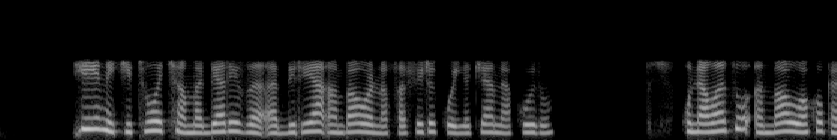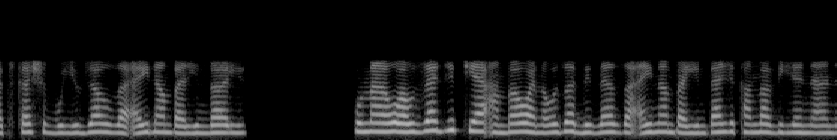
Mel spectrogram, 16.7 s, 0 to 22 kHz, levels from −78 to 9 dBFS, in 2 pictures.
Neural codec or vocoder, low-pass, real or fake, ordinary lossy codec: codec, 16 kHz, 0.5 kbps, FunCodec, trained on Chinese and English, 25 frames a second; 3.6 kHz; fake; Opus, 32 kbps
